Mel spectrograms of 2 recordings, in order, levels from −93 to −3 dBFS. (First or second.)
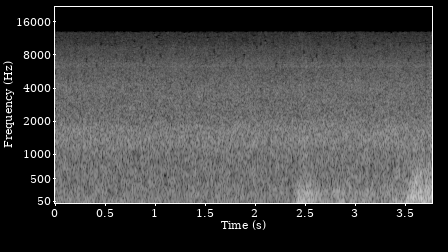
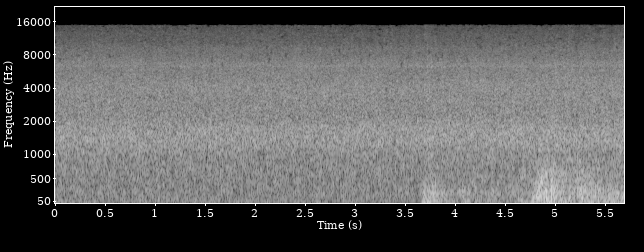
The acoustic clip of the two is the first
